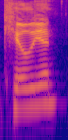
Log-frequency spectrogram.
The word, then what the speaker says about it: Killian: Am I pronouncing it right, Killian? Yep, yeah, perfectly.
